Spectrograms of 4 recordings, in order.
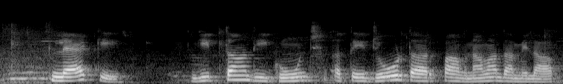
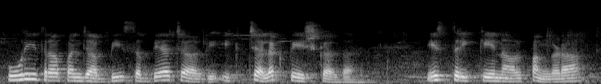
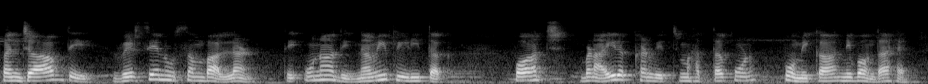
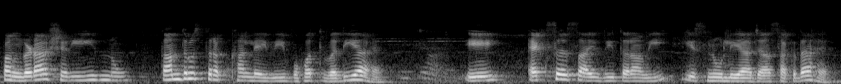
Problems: constant background noise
